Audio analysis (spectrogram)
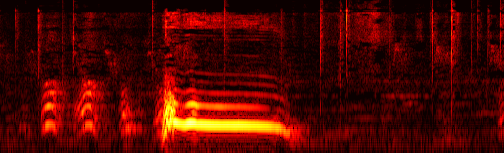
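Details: Miniature Pinscher giving a couple of short yips, then a long, steady, high-pitched howl lasting over a second that drops away at the end, followed by faint clicks and small noises.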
